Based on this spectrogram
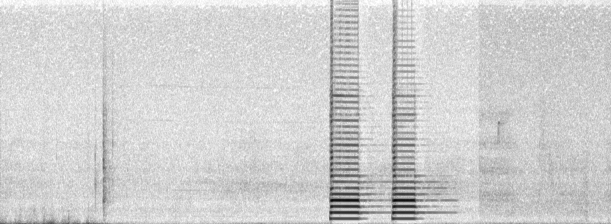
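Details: Harley Night Rod Special's original stock horn, before the Wolo Big Bad air horn install: two short, steady, buzzy blasts of about half a second each, outdoors. The horn sounds strong and healthy.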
